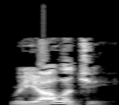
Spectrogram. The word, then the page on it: rheology: British English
